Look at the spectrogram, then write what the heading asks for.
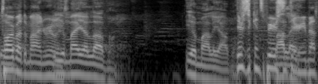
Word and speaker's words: Iamaleava: I'm Nico Iamaleava, and the correct way to pronounce my last name is Iamaleava. Iamaleava.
